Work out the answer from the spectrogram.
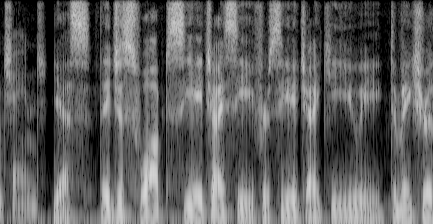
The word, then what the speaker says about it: chic: They initially called themselves ABBA Chique, spelled C-H-I-C. They wanted that French pronunciation, chic.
